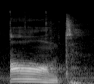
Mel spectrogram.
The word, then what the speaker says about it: aunt: Дальше aunt, смотрите, читается как звук длинный а. Aunt. Конечно же, aunt тикаем, потому что здесь о, long sound о, а здесь с двумя точками звук а, широкий звук а, aunt.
